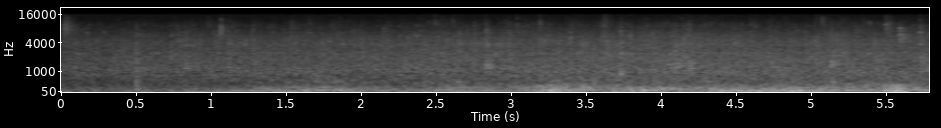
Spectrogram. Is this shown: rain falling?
yes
